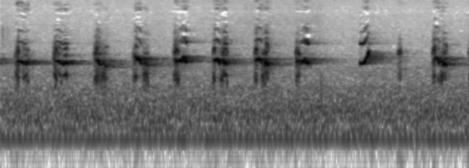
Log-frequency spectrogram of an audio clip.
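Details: Male whiteface lutino cockatiel, a house pet, barking at a person's foot after climbing down a couch: rapid harsh clipped notes about every third of a second, each with a brief whistled trailing tone.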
